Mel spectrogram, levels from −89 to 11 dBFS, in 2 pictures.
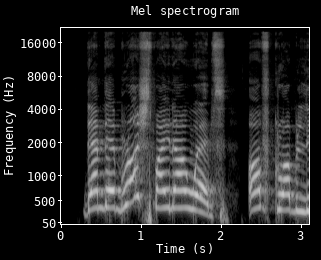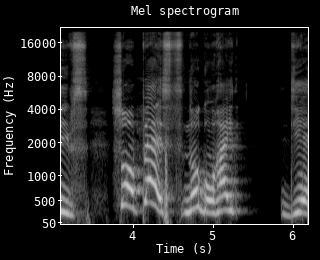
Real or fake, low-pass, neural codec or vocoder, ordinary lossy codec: real; none; none; none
